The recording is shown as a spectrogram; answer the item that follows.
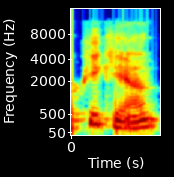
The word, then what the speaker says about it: pecan: in North Texas called pecan square or pecan depends on your pronunciation it's located in Argyll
